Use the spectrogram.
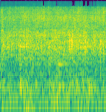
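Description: Food frying in hot coconut oil sizzles loudly and steadily up close while being stirred, a dense crackling hiss with no voices.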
